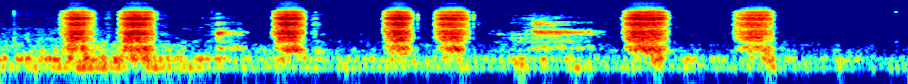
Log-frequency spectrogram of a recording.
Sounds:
Sniff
